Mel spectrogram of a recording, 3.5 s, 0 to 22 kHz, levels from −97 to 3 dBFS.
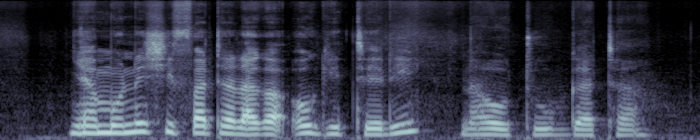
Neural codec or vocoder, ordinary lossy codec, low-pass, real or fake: vocoder, 44.1 kHz, 128 mel bands, Pupu-Vocoder; none; none; fake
